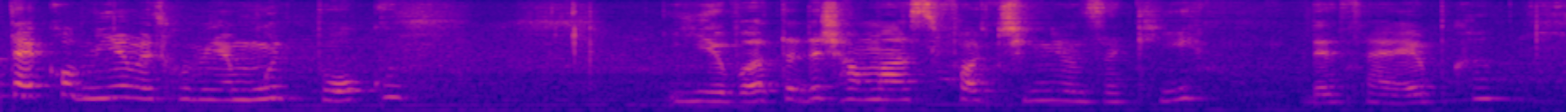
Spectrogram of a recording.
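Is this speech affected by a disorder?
Yes: cerebral palsy.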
